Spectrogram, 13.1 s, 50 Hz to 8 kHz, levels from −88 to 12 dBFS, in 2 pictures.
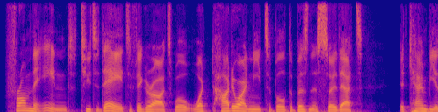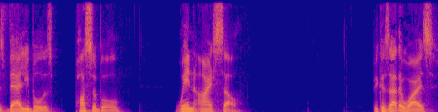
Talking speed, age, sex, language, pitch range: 145 wpm, 20-39, male, English, 110-135 Hz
